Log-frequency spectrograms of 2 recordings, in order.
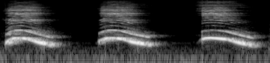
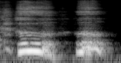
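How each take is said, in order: First: High, louder relaxed owl hoots. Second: Pushed from the throat, louder and tight; strained throaty hoo. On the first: Coach shows the relaxed correct hoo. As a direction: let the hoo float up high. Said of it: "Be relaxed". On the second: Coach demonstrates the wrong straining hoo. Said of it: "You see that straining?". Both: Shown as a demonstration.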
